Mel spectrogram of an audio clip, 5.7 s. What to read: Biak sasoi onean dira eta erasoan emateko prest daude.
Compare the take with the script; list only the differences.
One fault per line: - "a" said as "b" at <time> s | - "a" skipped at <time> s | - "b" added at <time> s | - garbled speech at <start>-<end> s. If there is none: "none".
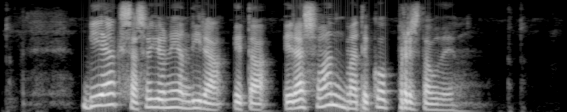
none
